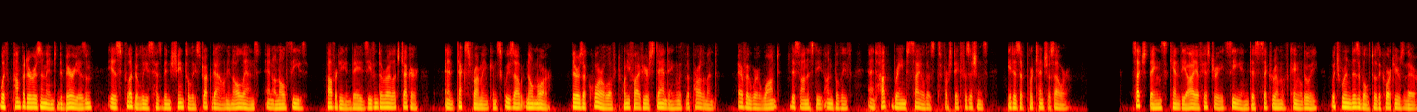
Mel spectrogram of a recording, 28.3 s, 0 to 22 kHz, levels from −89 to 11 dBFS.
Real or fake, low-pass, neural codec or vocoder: fake; 5.4 kHz; codec, 16 kHz, 1.1 kbps, Voila-Tokenizer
